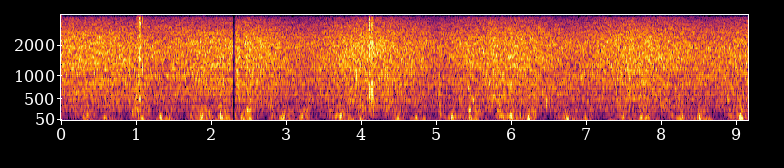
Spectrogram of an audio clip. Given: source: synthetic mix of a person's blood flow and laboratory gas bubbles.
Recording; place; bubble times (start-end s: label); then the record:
Doppler ultrasound of blood flow; precordium
0.88-1.19 s: bubbles
2.33-2.40 s: bubbles
3.90-3.97 s: bubbles
4.06-4.20 s: bubbles
5.01-5.09 s: bubbles
5.41-5.51 s: bubbles
6.43-6.51 s: bubbles
6.63-6.68 s: bubbles
From the record:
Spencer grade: 2 (many but less than half of the cardiac periods contain bubble signals, singularly or in groups); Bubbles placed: anywhere in the cardiac cycle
